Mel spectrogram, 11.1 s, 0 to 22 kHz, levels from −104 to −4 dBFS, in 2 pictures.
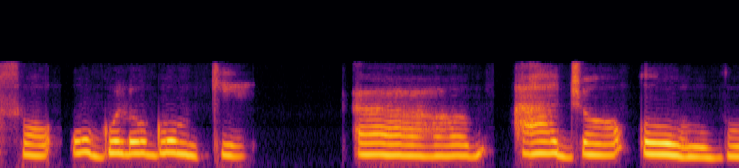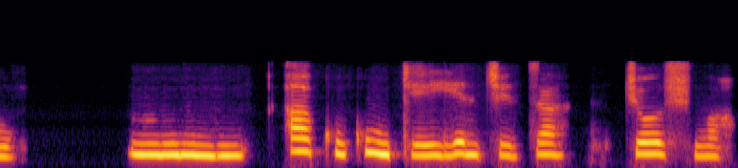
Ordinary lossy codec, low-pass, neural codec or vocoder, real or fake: none; 5.4 kHz; codec, 16 kHz, 0.8 kbps, ZipCodec; fake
